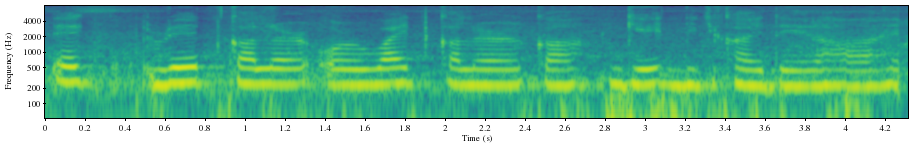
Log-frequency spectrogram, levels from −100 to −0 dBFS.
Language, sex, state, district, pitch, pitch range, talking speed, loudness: Hindi, female, Arunachal Pradesh, Lower Dibang Valley, 235 Hz, 230-245 Hz, 165 wpm, -15 LUFS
